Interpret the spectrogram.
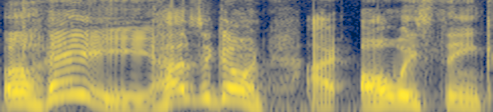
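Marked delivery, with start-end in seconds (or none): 0.0-1.3 mock-cheerful tone, much higher pitch. Imitating how a passive-aggressive man answers her: imitating a happy tone. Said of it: "answers in a happy tone, where he's like".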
